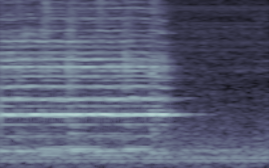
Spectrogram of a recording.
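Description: Children singing one long held high note over a musical backing, heard through a TV speaker; the song ends abruptly a little over a second in, leaving faint room noise.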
